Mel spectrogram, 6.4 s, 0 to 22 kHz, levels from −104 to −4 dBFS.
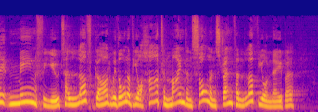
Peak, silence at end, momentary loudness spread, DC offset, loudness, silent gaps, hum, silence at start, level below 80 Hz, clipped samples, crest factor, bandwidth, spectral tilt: -8 dBFS; 0.5 s; 7 LU; under 0.1%; -21 LUFS; none; none; 0 s; -70 dBFS; under 0.1%; 14 dB; 13 kHz; -7 dB/octave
